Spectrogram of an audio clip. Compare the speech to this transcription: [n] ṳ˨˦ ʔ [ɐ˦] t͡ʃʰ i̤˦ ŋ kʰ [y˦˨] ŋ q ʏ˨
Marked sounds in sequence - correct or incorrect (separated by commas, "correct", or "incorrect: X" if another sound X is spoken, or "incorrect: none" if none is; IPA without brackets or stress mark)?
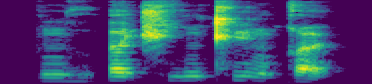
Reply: correct, correct, correct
